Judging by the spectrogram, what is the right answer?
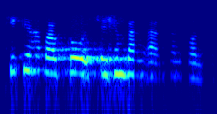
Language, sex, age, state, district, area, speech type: Hindi, female, 18-30, Madhya Pradesh, Hoshangabad, rural, conversation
